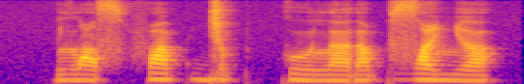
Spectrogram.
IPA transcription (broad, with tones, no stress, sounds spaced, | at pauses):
l i˨ sˤ f a˦ p ɟ ɐ˨˦ p kː u˨ l ɐ˨ ɾ ɐ˦ p zˤ i˦ ʎ ɐ˦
